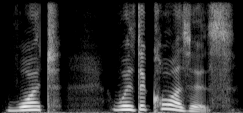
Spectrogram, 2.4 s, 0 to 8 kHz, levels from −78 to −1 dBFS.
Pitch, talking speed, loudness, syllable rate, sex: 240 Hz, 100 wpm, -16 LUFS, 3.4 syllables/s, female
